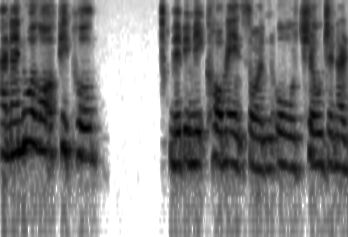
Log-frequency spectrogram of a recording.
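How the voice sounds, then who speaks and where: Lively intonation at a moderate pace, in a Scottish accent. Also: woman. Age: 60s. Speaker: church member giving her testimony. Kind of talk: testimony.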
